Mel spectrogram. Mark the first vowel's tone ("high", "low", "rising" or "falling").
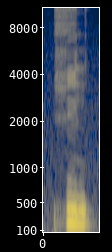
falling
